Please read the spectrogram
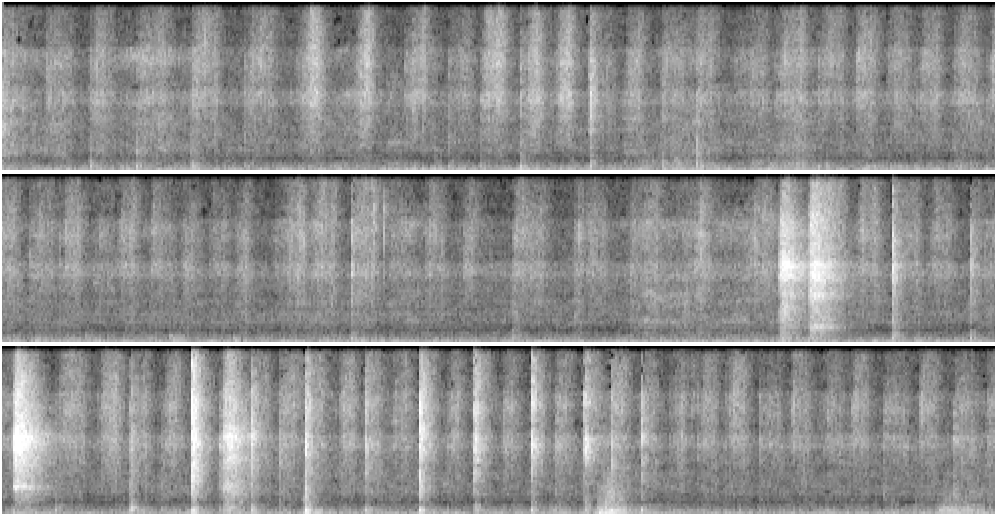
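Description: Shaving brush worked over a face already covered in shaving cream: soft, repeated scratchy brushing of bristles on lathered skin, with a few sharper strokes in the second half, over a steady low hum.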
